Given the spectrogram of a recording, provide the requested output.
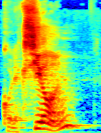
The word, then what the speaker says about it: colección: In Spanish, we will also find words with doble C, but doble C always sounds like X, as in colección, accesorio, and diccionario.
